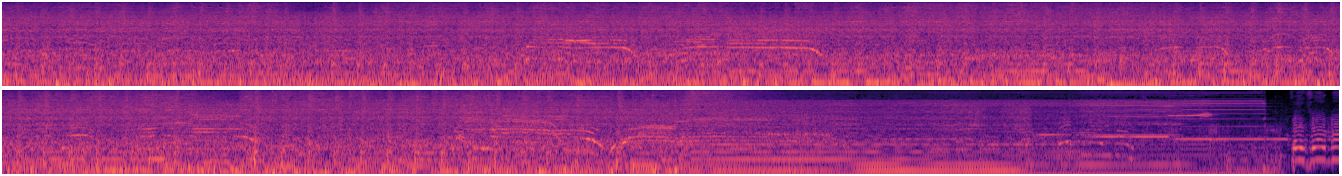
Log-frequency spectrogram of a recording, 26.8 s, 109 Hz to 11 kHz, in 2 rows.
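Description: Hardcore punk band playing live: distorted electric guitars, bass and fast drums under shouted vocals. About 20 seconds in, the band holds one ringing chord, which cuts off abruptly at the end of the song.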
